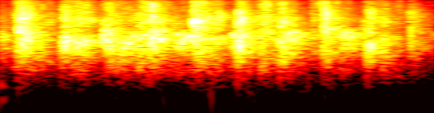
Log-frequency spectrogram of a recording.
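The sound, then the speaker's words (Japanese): A crowd applauds steadily, a dense wash of many hands clapping at once, sustained throughout with no voices standing out; the audience applauds to welcome a questioner at a talk event. “さあ、えー、前回ご質問者の方いらっしゃいましたが、えー、今回も、えー、勇気ある質問者の方がいらっしゃいますので、皆さんもう一度拍手をお願いします。”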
